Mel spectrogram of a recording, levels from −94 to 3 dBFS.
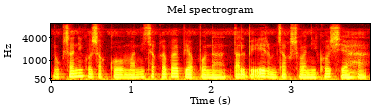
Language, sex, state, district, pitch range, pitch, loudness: Garo, male, Meghalaya, West Garo Hills, 95-115 Hz, 105 Hz, -16 LUFS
